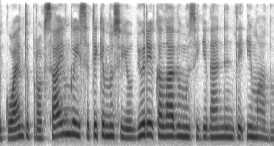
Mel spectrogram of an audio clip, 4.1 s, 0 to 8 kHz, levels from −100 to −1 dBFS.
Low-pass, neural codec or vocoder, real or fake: 7.2 kHz; autoencoder, 22.05 kHz, a latent of 192 numbers a frame, VITS, trained on one speaker; fake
